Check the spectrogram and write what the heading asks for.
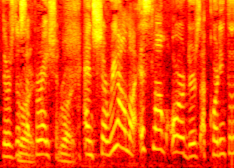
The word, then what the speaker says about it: Sharia: us a little bit about how do you pronounce the shiara law Sharia law Sharia law okay and Sharia law is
